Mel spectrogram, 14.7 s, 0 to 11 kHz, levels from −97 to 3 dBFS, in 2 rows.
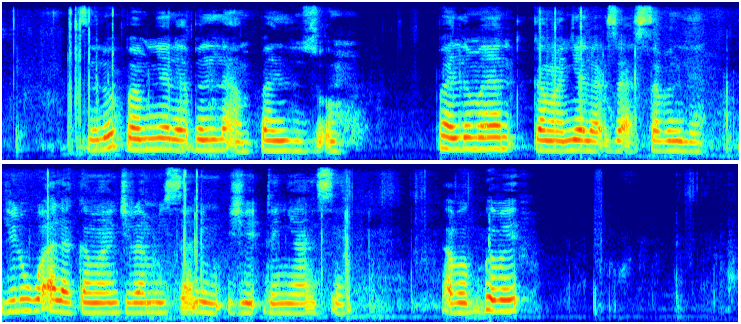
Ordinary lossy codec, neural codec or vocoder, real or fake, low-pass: Opus, 64 kbps; vocoder, 24 kHz, 100 mel bands, Vocos; fake; 9.9 kHz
